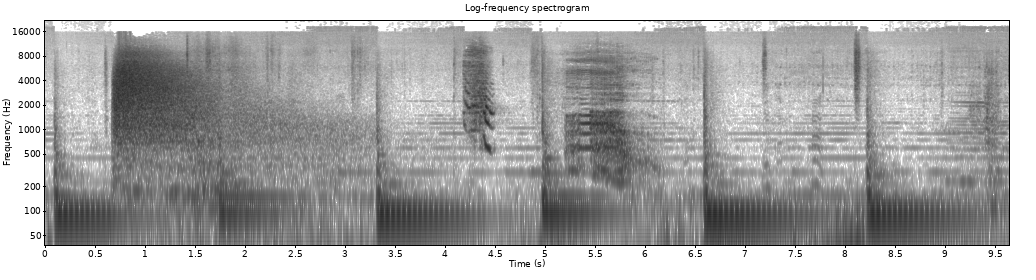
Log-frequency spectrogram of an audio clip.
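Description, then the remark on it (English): Trained elephants at the Thai Elephant Conservation Center in Lampang Province, Thailand, bang out a slow, uneven rhythm on resonant metal tools confiscated from illegal loggers, with deep ringing thuds, an early crashing clang and a couple of wavering trumpet-like calls, loud. “The pachyderms have been trained to create their own music using tools confiscated from illegal loggers.”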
